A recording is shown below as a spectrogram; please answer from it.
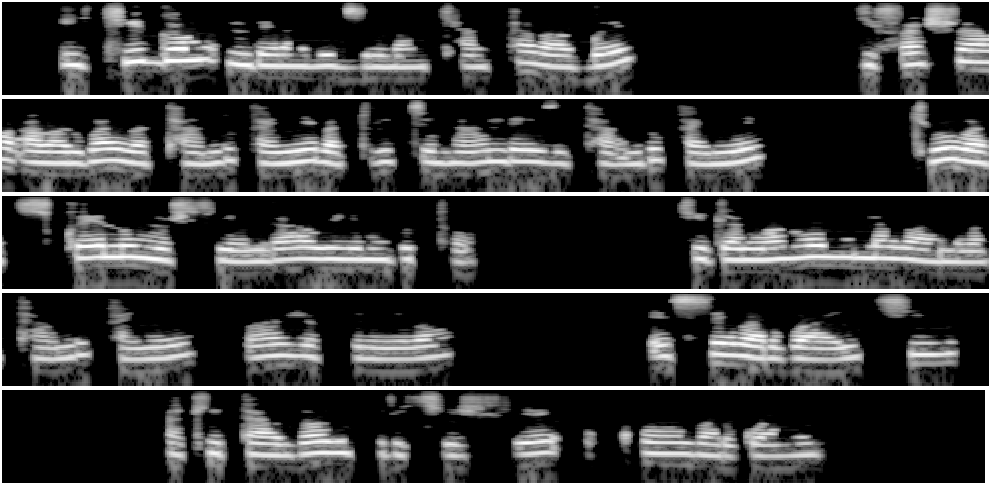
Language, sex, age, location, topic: Kinyarwanda, female, 18-24, Kigali, health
